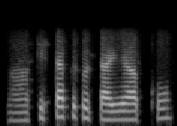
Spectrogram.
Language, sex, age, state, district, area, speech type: Hindi, male, 30-45, Madhya Pradesh, Balaghat, rural, conversation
